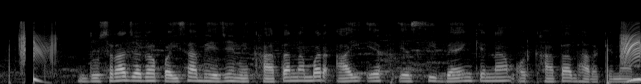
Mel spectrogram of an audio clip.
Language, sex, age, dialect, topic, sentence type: Magahi, male, 25-30, Western, banking, question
